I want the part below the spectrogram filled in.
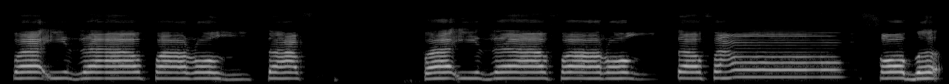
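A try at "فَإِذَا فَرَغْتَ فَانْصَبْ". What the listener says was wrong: Jaharnya tampakkan. Ghain ya, dia ada jahar. Faiza farogta fansab.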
